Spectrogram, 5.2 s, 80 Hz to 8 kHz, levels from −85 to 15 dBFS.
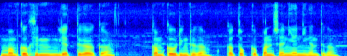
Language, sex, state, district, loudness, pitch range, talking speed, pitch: Wancho, male, Arunachal Pradesh, Longding, -17 LUFS, 135-150 Hz, 185 wpm, 140 Hz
